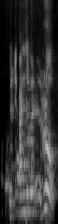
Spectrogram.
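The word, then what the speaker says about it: 热: রো, যেমন আমাদের বাংলাদেশে এখন আবহাওয়া অনেক গরম না, তো এটা হবে রো। রো, হ্যাঁ, রো। রো, রো, হ্যাঁ, একবার রো, ফলিং টোনে রো।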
